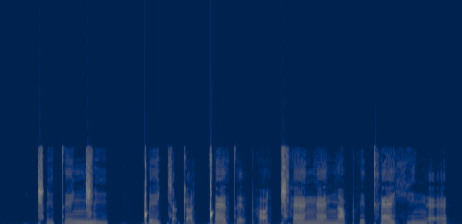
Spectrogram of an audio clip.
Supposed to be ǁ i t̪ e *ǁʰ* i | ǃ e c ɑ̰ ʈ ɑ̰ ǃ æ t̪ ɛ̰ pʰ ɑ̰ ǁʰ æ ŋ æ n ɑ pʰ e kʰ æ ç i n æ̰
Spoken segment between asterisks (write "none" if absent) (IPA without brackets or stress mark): ŋ͡ǁ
